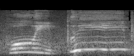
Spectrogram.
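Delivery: high, drawn-out stunned gasp of disbelief; shocked exclamation. Retold or imitated. God brother sees her grown up, stretched high shocked. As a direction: stretch it out high like you can't believe your eyes.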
